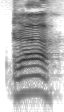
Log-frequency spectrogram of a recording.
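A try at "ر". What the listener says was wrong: জি, রা হবে না, এটা হবে র, পুর হবে।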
